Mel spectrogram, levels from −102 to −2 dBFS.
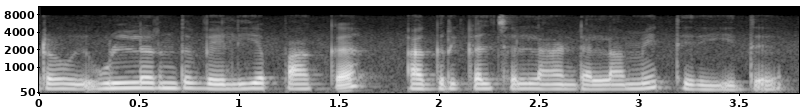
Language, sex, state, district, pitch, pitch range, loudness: Tamil, female, Tamil Nadu, Nilgiris, 185 Hz, 175-195 Hz, -17 LUFS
